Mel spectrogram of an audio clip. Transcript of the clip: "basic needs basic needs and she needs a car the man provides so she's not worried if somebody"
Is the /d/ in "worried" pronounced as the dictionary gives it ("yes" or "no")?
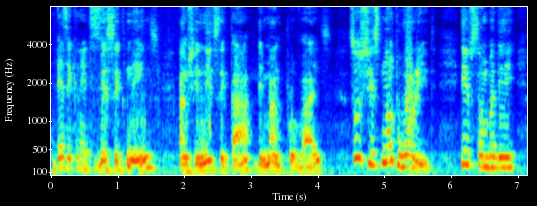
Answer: yes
